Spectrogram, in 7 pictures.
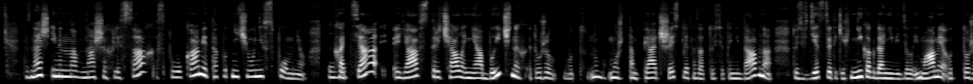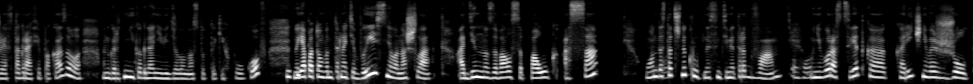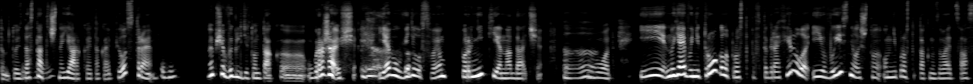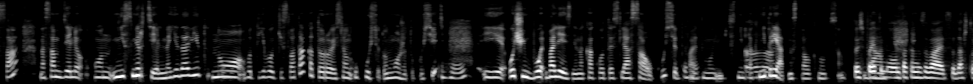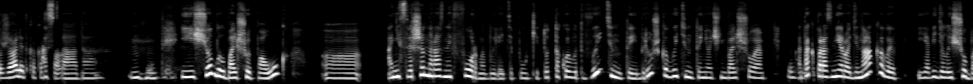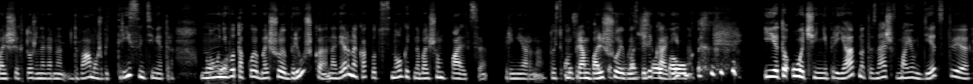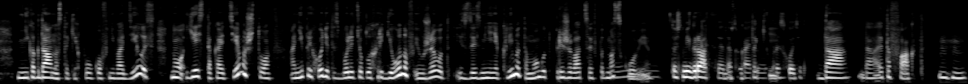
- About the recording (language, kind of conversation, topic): Russian, podcast, Какой момент в природе поразил вас больше всего?
- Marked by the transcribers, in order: grunt; laugh; laughing while speaking: "Да"; tapping; bird; other background noise; laugh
